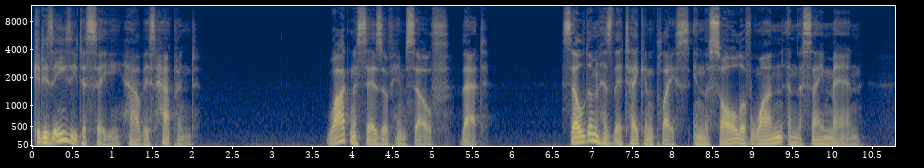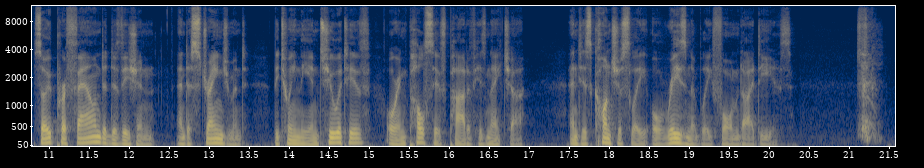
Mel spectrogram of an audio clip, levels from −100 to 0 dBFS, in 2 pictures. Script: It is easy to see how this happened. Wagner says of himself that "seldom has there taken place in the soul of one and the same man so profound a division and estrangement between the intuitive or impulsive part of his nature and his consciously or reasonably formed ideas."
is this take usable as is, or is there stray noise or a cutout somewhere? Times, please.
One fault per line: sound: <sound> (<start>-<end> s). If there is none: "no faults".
sound: sneeze (21.1-21.4 s)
